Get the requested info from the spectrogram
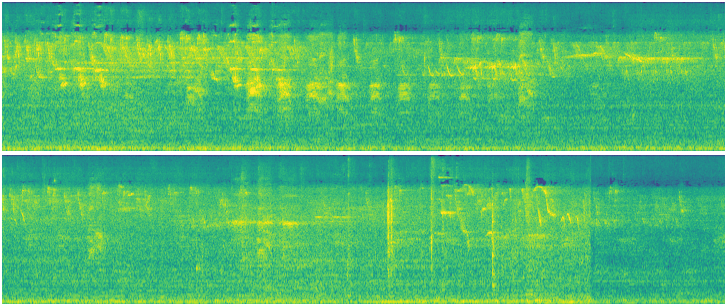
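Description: Birds calling: many short repeated calls, busiest in the first ten seconds and again near the end, over a low steady rumble.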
